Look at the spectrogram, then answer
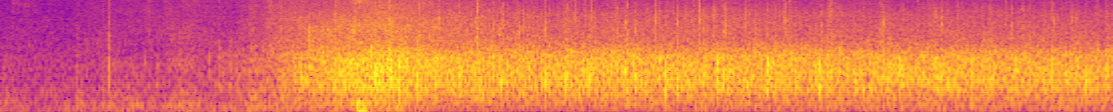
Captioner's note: applause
